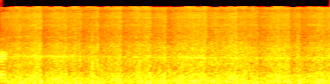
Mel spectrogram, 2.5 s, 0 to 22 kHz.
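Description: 1997 BMW R1100RT's boxer-twin engine running steadily as the motorcycle rides along at speed, mixed with wind and road noise.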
